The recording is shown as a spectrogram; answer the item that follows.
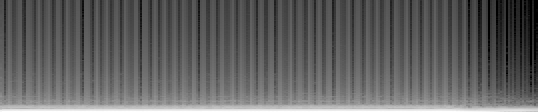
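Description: Richards, Fowkes & Co. pipe organ holding a long final chord, steady in pitch and loudness. The chord is released near the end and dies away in the church's reverberation.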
